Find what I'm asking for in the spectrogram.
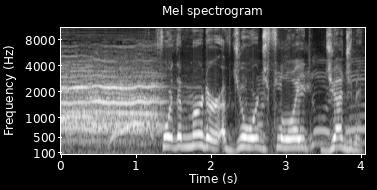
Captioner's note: cheers and applause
